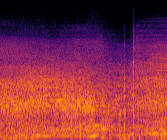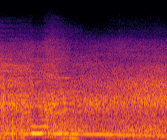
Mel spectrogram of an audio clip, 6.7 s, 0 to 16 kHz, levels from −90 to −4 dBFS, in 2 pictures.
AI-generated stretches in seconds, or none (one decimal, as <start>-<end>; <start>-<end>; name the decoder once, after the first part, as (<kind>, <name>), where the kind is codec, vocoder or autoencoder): 0.9-2.6 (codec, SNAC); 3.7-5.0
